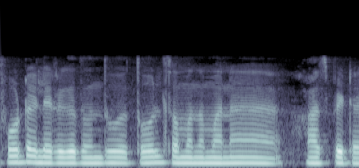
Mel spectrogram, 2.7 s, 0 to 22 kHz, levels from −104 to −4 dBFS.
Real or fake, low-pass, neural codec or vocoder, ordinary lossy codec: real; 5.4 kHz; none; none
